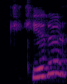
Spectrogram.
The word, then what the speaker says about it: cicada: Cicada, CICADA, there you go.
